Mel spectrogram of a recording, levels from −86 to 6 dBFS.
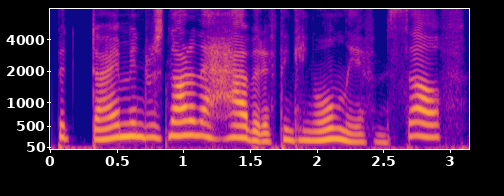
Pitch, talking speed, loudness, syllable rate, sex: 230 Hz, 230 wpm, -17 LUFS, 5.8 syllables/s, female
